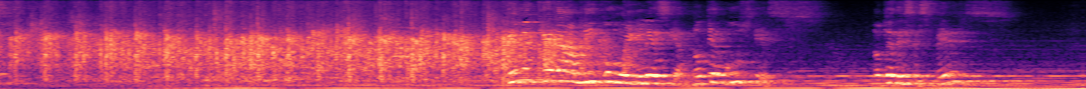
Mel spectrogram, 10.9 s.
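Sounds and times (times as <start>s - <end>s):
audience applause: 0.0s - 6.0s
speech: 6.1s - 8.0s, 8.8s - 9.8s.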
